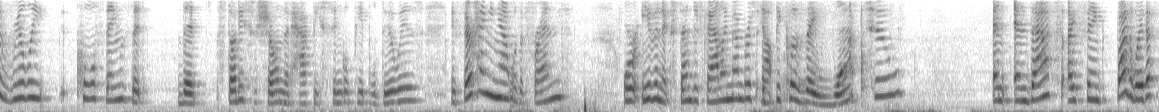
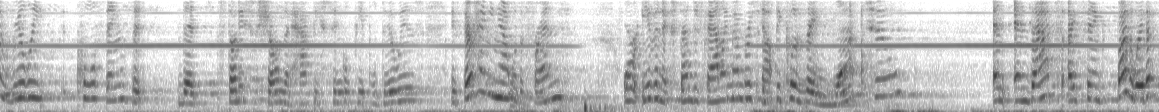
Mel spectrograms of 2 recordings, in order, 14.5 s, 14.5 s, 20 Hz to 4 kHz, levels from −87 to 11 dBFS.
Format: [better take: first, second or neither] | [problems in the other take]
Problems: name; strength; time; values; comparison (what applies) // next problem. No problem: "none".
first | background sound (Wind instrument, woodwind instrument); 13 dB below the speech // room echo; dies away in 1.9 s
